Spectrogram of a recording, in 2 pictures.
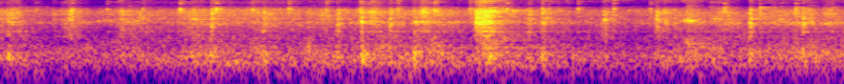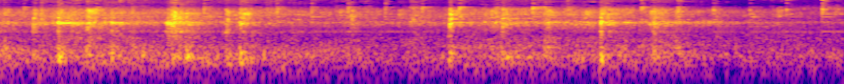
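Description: Freight train of covered hopper cars rolling past, wheels clacking over the rail joints, with scattered sharp clanks. The last car goes by near the end.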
